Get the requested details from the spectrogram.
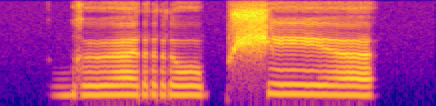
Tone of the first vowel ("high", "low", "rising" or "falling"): low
